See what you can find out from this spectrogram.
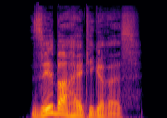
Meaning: strong/mixed nominative/accusative neuter singular comparative degree of silberhaltig
- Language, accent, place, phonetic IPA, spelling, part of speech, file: German, Germany, Berlin, [ˈzɪlbɐˌhaltɪɡəʁəs], silberhaltigeres, adjective, De-silberhaltigeres.ogg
